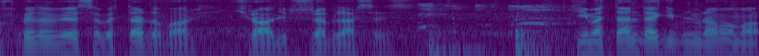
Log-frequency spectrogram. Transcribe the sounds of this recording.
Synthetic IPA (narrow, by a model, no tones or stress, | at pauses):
ɑxbe̞lævelæsæbæt̪ʰlæɾd̪ævɑɾ | cʰiɾɑːlijipsyɾæbilæɾsiz̥ | ɡ̥ijmæt̪ʰlæɾinid̪æɡibilmiɾæmɑmɑ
